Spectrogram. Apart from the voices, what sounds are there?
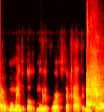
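sneeze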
